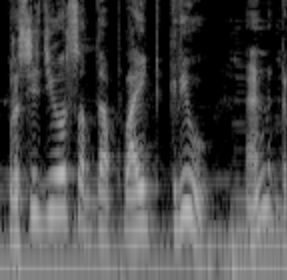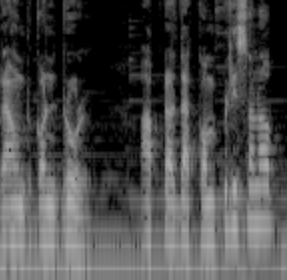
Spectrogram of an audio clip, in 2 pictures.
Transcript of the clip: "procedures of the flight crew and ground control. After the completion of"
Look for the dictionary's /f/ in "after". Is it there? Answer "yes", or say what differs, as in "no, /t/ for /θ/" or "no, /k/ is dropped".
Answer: no, /p/ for /f/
